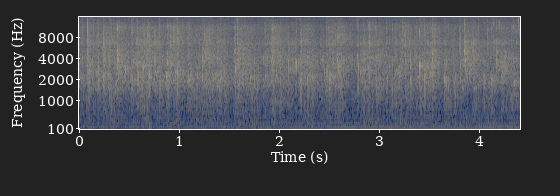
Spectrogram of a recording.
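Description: A church congregation claps in steady, fairly quiet applause, a soft, even patter of many hands heard from a moderate distance for a few seconds.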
